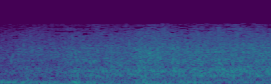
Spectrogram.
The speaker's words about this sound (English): Not that you can see much with this rain falling.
